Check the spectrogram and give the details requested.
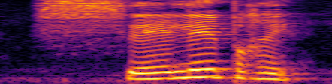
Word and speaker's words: célébrer: Célébrer. La récolte هنا نطقناها ك. Caftan هنا C نطقناها ك. Coiffure C نطقناها ك. D'accord? بحال هكا. Dans célébrer, C se prononce S.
